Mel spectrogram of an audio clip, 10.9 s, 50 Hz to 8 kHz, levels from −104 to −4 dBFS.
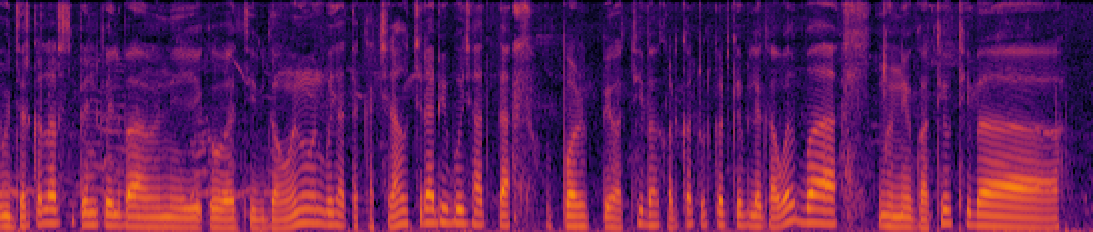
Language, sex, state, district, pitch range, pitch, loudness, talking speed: Hindi, male, Bihar, Vaishali, 120-155 Hz, 135 Hz, -39 LUFS, 45 wpm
